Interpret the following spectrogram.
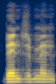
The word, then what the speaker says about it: Benjamin: DJ Ben Hamin um his last name is not H so all one word it's just Benjamin in Spanish it's Benjamin phonetically Ben H for those who didn't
